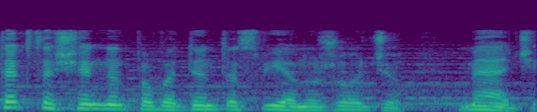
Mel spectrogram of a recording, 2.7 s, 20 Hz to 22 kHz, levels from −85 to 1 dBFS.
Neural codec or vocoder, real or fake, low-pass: none; real; 7.2 kHz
